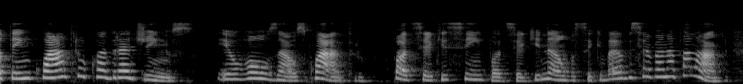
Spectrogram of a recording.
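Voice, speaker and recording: A woman's voice: fairly high pitch, a bit bright, highs cut off. A woman with a Brazilian accent, a primary school teacher who records class instructions and explains each step patiently, checking in often with her pupils. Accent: Brazilian Portuguese.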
